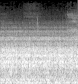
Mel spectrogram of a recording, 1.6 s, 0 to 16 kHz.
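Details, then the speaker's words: Zenith G500 Trans-Oceanic tube shortwave radio after restoration, no antenna connected, likely needing alignment and fresh tubes: steady hiss and crackle, only a weak station; weak reception with static. "i don't have any intent hooked up right now but i can tell i ain't picking up some static in there there's a weak station right there"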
